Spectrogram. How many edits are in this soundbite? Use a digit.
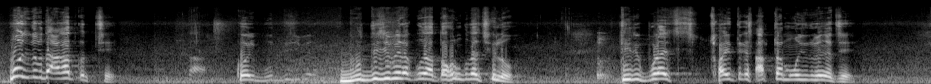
1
